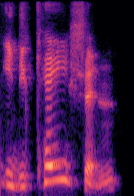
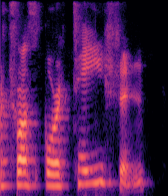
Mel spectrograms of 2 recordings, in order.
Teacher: when we have words that end in shin, Tion, we stress the syllable right before that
